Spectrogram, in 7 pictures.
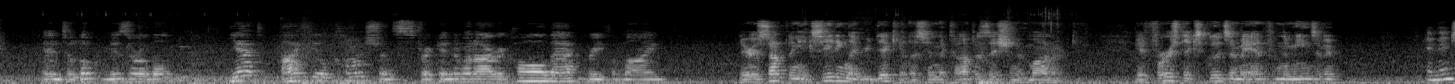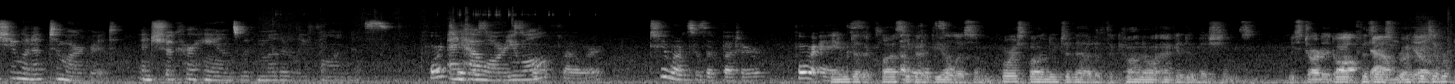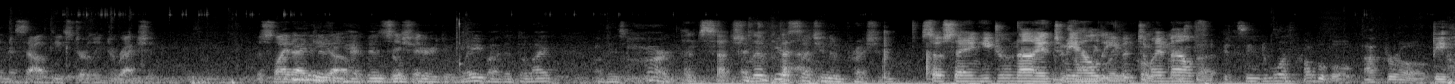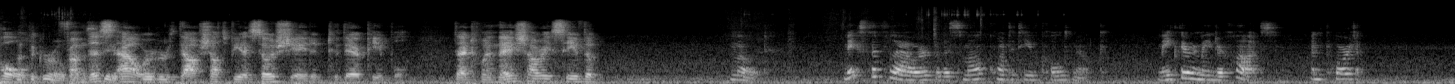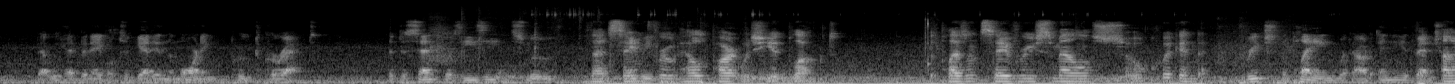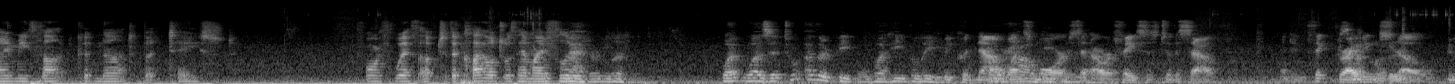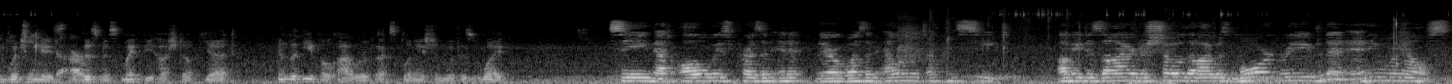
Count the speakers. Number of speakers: ten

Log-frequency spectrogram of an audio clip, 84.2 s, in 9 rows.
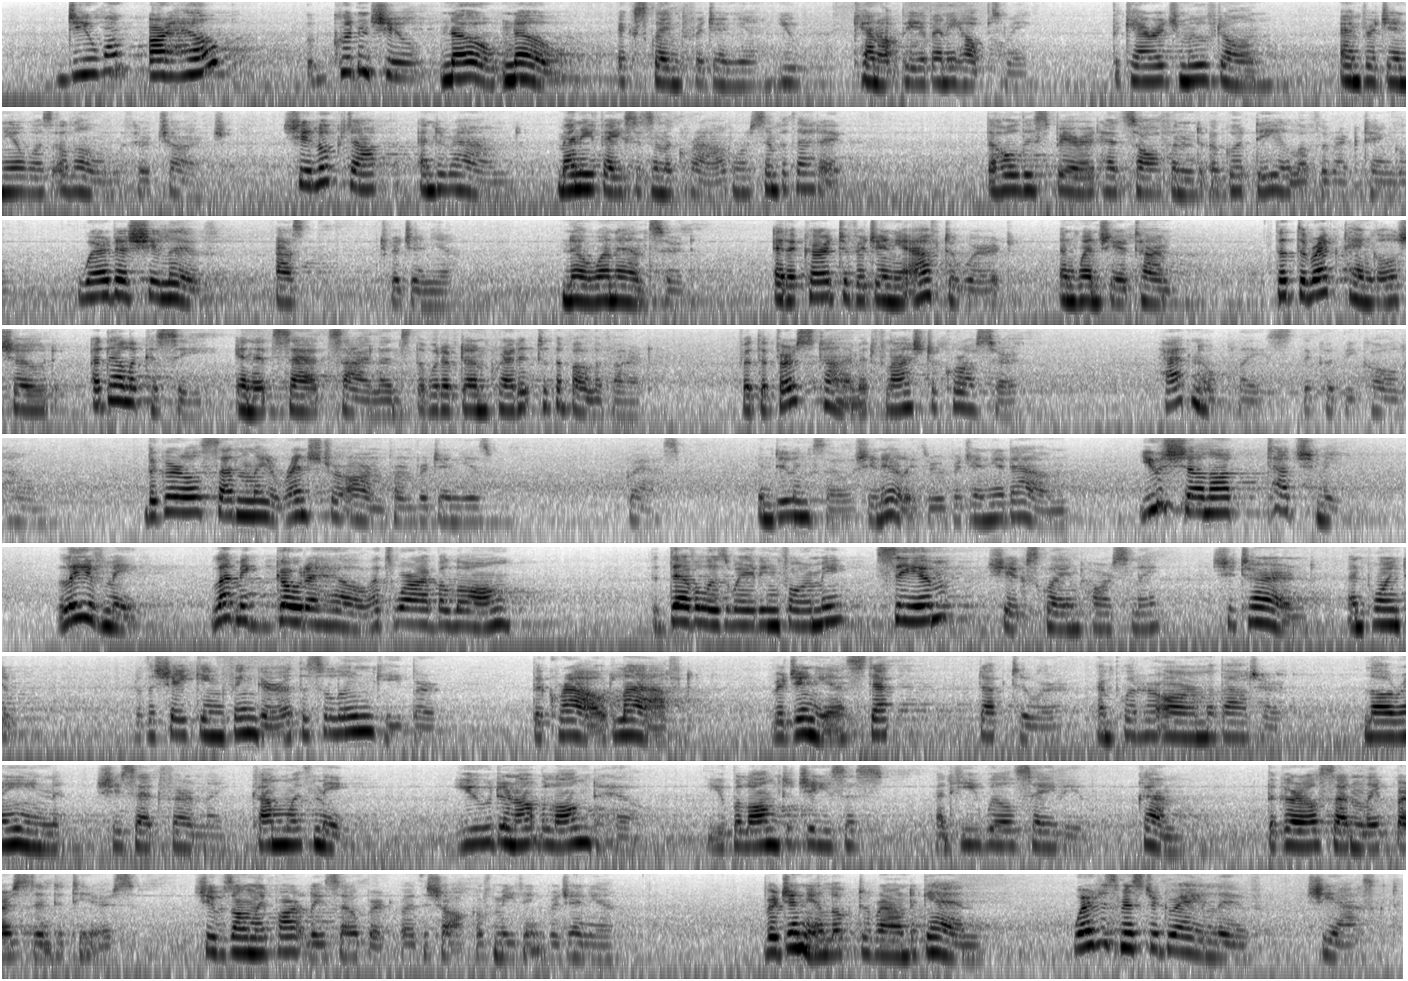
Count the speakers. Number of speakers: one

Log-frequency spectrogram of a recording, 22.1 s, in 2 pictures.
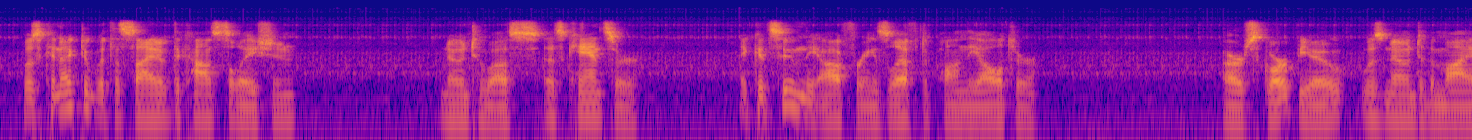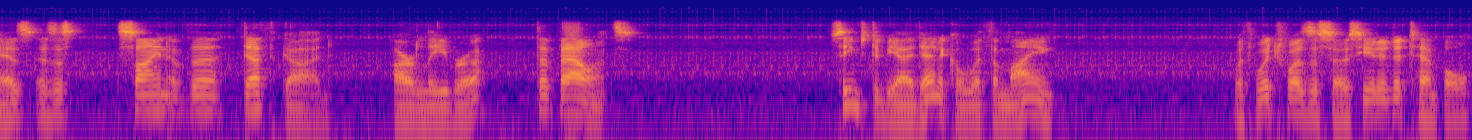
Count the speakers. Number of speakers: one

